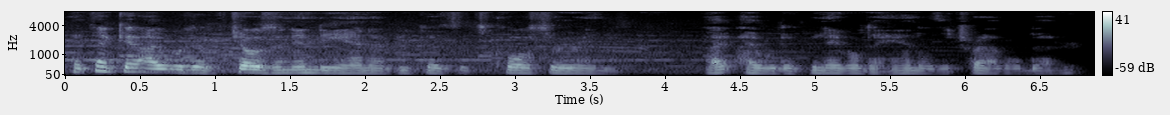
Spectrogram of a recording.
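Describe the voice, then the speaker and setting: A man's voice: mid-range voice, fairly even intonation, normal speed, loud music behind the voice. A man appearing as a podcast guest, answering questions with short, hesitant, dry replies.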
